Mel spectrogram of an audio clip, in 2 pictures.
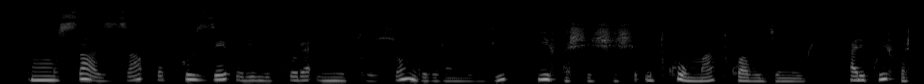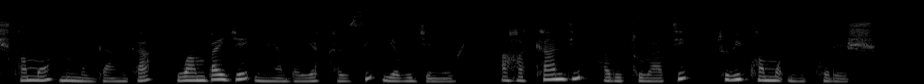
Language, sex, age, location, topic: Kinyarwanda, female, 18-24, Huye, health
